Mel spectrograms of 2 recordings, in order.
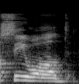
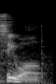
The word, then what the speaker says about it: Sewald: It's time for Paul Sewald to pitch. That is how you say his name. Well, urinating tree's wrong. It's Sewald.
